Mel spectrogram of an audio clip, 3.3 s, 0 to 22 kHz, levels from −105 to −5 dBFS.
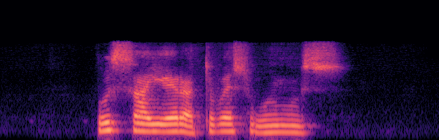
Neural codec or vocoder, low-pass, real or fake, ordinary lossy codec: codec, 16 kHz, 1.1 kbps, Voila-Tokenizer; 7.2 kHz; fake; Opus, 64 kbps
